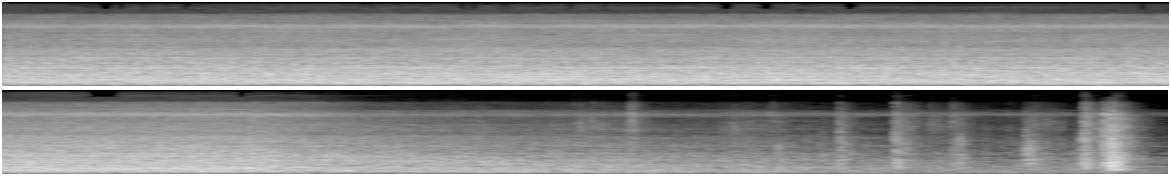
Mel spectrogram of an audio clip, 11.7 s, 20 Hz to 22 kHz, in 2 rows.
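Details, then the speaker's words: 1993 Rainbow D4C SE canister vacuum running after all its bearings were replaced. A smooth, even high-pitched whir with no rumble or grind, then a clean wind-down after switch-off: normal running, amazingly smooth and quiet. "I have never heard this particular machine sound as good as it does. So really happy that the bearings are all freshened up. So I'll be able to use this and enjoy just how amazingly smooth and quiet it is."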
